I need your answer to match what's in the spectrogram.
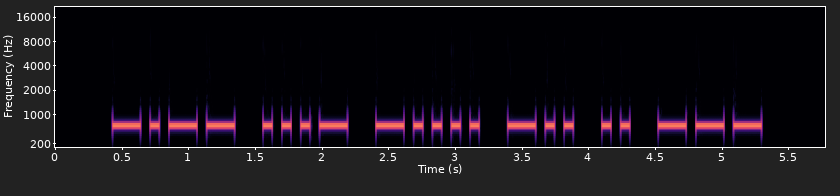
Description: Morse code, heard as a keyed tone, about 17 wpm, 700 Hz. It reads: YV6DIO
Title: DXCC-100 Call Signs - 6 Characters - 17wpm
